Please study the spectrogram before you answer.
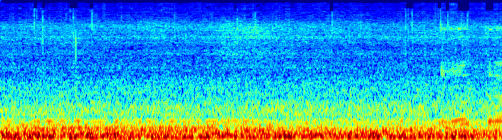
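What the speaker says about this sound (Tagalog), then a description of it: "Pero traffic pa rin kahit walang banggaan." Steady road traffic on a wet, slippery street in Riyadh at night, with a continuous low engine and tire rumble filling the scene and no distinct single passes standing out.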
